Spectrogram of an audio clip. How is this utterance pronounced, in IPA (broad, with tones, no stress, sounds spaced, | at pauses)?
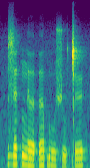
z ə˥ t n əː˧ ʔ ə˥ ɓ u˧ ʃ u˩ ǀ ʏ˥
